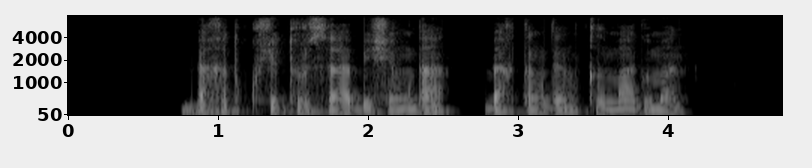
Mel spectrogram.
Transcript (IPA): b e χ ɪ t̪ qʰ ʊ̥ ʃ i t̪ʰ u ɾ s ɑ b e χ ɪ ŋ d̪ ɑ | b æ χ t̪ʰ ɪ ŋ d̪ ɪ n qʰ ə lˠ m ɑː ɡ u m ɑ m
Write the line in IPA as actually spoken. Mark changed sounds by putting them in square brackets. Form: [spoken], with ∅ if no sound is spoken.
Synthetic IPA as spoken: b [æ] χ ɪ t̪ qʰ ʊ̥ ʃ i t̪ʰ u ɾ s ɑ b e [ʃ] ɪ ŋ d̪ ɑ | b æ χ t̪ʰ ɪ ŋ d̪ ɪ n qʰ ə lˠ m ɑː ɡ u m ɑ [n]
